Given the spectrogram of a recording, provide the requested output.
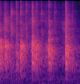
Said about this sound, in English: Let us give a big round of applause.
